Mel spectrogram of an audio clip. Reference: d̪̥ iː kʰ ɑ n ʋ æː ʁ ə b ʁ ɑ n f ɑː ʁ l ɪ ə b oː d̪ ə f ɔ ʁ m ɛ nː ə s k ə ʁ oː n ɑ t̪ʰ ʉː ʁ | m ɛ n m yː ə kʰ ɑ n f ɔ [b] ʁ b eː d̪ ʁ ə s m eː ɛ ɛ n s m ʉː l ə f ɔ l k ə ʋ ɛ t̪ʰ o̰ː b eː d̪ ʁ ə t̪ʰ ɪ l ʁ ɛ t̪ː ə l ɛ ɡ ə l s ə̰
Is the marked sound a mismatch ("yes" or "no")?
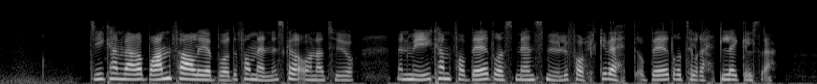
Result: yes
